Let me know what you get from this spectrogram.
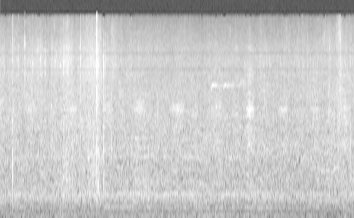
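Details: Wild honey bee colony near Kiev, Ukraine, its four-comb nest on a fallen tree being moved into an apiary hive; even, droning buzz of many bees, with a few sharp clicks and knocks.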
